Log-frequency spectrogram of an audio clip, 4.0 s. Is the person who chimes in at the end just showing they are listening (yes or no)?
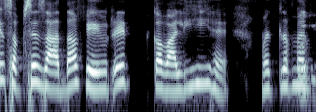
yes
